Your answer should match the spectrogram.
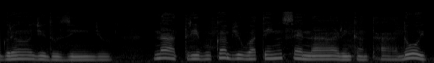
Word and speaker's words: Kambiwá: Kambiwá. – C-A-M-B-I-U-A. Kambiwá. – K-A-M-B-I-W-A. – M-B-I-W-A.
